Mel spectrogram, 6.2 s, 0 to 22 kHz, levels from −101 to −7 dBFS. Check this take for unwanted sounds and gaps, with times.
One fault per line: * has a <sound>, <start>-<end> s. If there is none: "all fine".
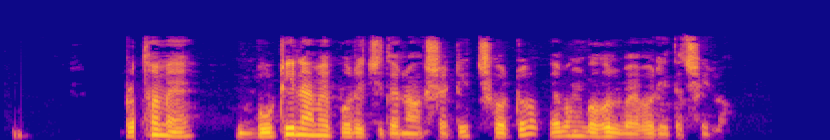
* has a dropout, 1.0-1.1 s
